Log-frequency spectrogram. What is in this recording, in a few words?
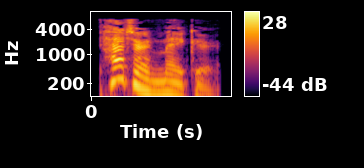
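"patternmaker", British English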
